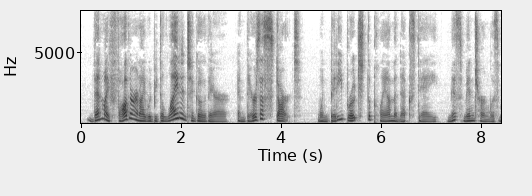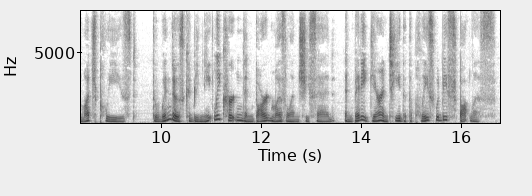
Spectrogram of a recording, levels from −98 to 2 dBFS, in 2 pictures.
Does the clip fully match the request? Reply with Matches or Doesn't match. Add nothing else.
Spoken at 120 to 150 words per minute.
Doesn't match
